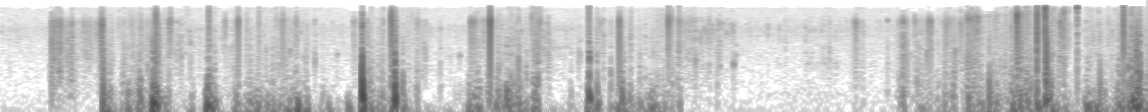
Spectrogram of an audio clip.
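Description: A curved metal pick scratches the canal rim of a soft silicone ear model, making a quick, irregular run of dull, muffled scraping clicks heavy in low rumble. The scratching softens to near silence briefly before picking up again.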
